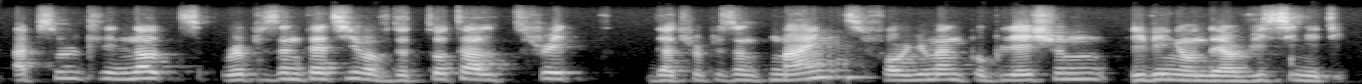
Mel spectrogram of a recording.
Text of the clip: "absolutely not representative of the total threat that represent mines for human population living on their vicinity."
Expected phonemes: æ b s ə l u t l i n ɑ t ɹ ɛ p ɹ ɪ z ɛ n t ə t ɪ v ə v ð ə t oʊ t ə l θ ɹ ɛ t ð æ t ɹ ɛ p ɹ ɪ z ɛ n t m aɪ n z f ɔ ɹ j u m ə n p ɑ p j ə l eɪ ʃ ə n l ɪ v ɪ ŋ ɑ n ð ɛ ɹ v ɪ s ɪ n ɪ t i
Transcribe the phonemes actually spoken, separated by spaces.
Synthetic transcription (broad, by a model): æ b s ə l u t l i n ɑ t ɹ ɛ p ɹ ɪ z ɛ n t ə t ɪ v ə v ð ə t oʊ t ə l t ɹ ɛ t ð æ t ɹ ɛ p ɹ ɪ z ɛ n t m aɪ n z f ɔ ɹ j u m ə n p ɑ p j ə l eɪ ʃ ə n l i v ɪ ŋ ɑ n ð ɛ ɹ v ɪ s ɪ n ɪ t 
